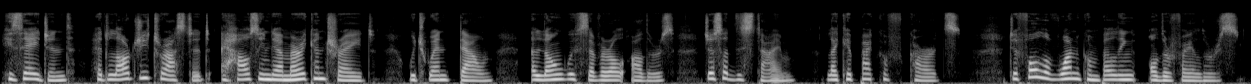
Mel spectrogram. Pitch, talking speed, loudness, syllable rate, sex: 210 Hz, 165 wpm, -18 LUFS, 5.2 syllables/s, female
